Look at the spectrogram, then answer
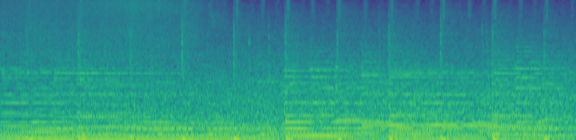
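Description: Small waterfall in Haveli, Azad Kashmir, giving a loud, steady rushing roar of falling water that fills the whole stretch, with faint tonal hums underneath.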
